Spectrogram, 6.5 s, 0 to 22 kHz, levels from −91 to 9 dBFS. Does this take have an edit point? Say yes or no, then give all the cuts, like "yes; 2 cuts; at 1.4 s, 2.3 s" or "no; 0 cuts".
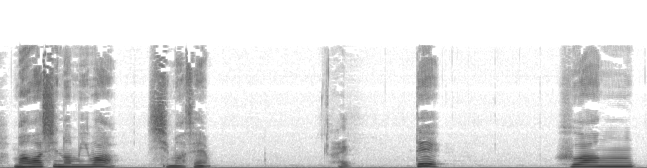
no; 0 cuts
